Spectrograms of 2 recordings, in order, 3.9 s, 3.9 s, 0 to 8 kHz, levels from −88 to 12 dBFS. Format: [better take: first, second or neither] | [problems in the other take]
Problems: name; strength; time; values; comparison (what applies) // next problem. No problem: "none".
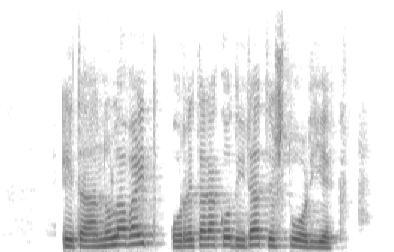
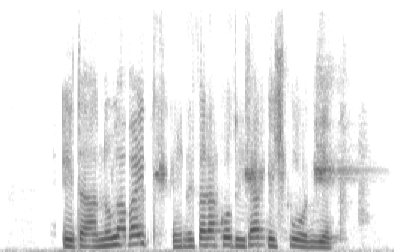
first | noise reduction (neural diffusion model UNIVERSE++)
